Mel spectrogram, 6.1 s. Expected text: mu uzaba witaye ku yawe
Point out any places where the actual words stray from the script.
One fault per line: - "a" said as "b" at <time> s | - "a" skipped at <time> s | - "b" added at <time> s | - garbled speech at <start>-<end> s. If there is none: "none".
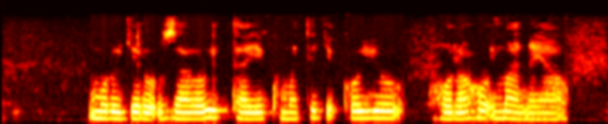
- "rugero" added at 1.1 s
- "mategeko y'uhoraho imana" added at 2.9 s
